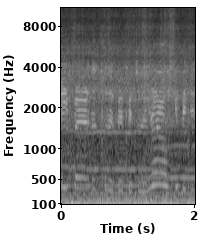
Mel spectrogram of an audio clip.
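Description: Low, steady rumble of a bus's engine and tyres heard from inside the cabin while driving on the road, with indistinct voices talking over it.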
